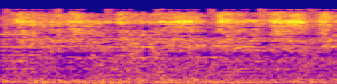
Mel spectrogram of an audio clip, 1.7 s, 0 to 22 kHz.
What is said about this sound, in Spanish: el vídeo de un coche, no ya en sentido contrario, Pilar, sino circulando marcha atrás durante casi 2 minutos en una carretera de doble sentido en Tenerife. Mira cómo va.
